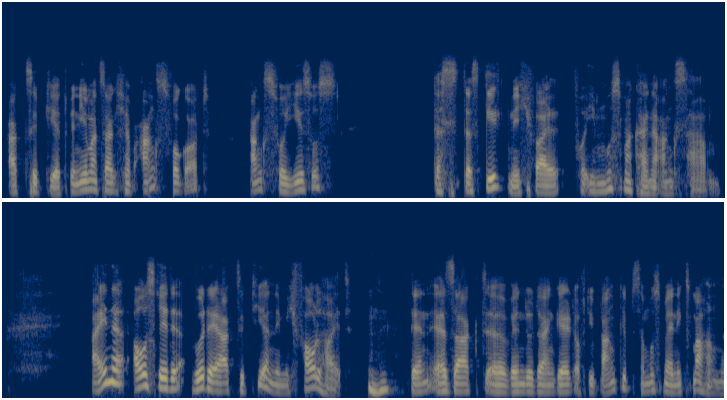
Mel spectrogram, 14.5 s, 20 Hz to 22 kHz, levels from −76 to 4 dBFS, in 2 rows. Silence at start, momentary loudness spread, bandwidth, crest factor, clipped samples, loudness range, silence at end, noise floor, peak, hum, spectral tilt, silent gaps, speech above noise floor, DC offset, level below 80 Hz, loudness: 0.05 s; 11 LU; 8.6 kHz; 18 dB; under 0.1%; 6 LU; 0 s; under -90 dBFS; -10 dBFS; none; -5 dB/octave; none; over 62 dB; under 0.1%; -66 dBFS; -28 LUFS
